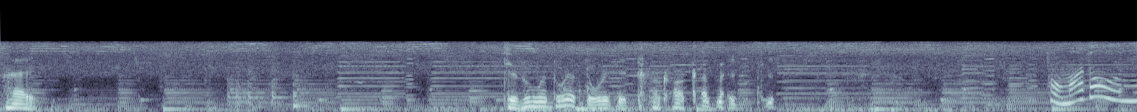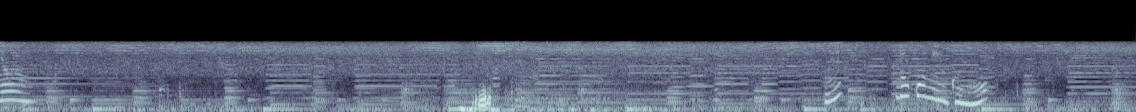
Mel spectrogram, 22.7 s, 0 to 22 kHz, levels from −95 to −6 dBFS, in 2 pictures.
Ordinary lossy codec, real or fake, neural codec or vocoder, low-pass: AAC, 48 kbps; real; none; 5.4 kHz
